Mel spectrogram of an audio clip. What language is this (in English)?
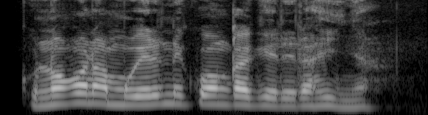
Kikuyu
